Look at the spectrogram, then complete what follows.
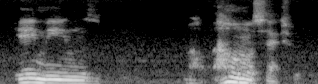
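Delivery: very nervous, anxious, uneasy delivery. Retelling how his mom explained a word: imitating someone speaking nervously. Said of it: "she very nervously goes to me and says".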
